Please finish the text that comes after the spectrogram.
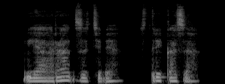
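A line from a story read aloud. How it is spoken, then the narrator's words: Broken voice. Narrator (Russian): надломленным голосом вымолвил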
